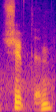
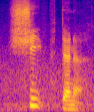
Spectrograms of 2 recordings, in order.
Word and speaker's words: Shipden: The original settlement was a place called Shipden, or at least its modern day pronunciation, Shipden. Back in the times of Old English, it would have been sheepdenner, or sheepden.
